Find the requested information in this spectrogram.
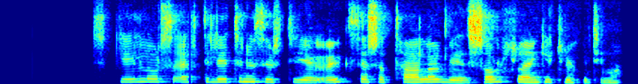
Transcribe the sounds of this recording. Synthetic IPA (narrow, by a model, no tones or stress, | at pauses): scɪːlɔɾ̥sɛft̪ɪɾlɪːt̪ɪnʏθʏr̥t̪ɪjɛɣœːɥkθɛsːaðt̪ʰaːlavɪðsawlfɾajðiɲcɪkʰlʏhkʏt̪ʰiːma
